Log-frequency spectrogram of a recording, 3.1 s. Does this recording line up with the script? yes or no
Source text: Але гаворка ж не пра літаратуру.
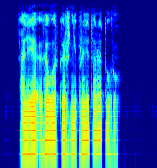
yes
